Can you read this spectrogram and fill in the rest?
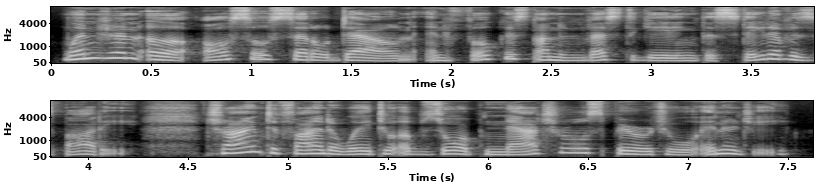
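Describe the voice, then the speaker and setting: A woman reading fiction aloud as an expressive audiobook narrator. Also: on the low side, fairly quick. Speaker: audiobook reader.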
